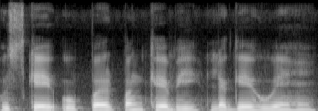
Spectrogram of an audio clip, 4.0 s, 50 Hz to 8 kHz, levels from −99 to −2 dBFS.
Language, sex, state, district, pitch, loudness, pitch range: Hindi, male, Uttar Pradesh, Lucknow, 110 Hz, -19 LUFS, 110-115 Hz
